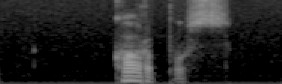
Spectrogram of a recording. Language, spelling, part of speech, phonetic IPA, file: Polish, korpus, noun, [ˈkɔrpus], Pl-korpus.ogg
